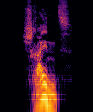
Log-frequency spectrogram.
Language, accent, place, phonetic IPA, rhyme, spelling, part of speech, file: German, Germany, Berlin, [ʃʁaɪ̯ns], -aɪ̯ns, Schreins, noun, De-Schreins.ogg
- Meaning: genitive singular of Schrein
